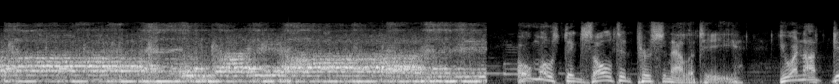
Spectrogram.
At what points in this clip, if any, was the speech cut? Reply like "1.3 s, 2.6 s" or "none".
none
